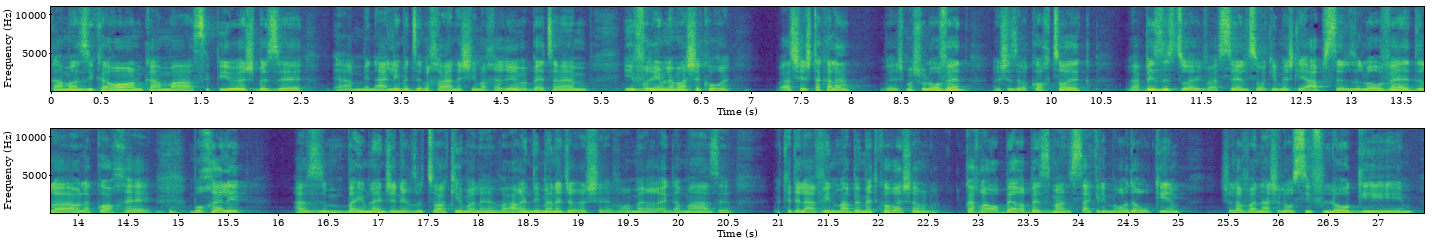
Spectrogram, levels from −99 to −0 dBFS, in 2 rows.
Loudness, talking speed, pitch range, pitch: -16 LUFS, 165 wpm, 105-135 Hz, 115 Hz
